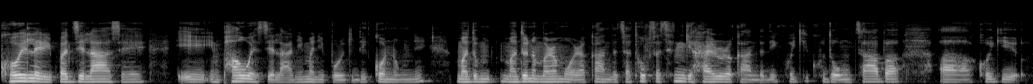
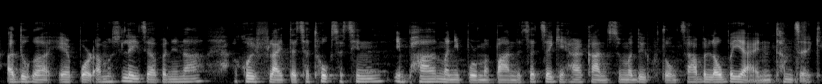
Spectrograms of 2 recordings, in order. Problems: background sounds at intervals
